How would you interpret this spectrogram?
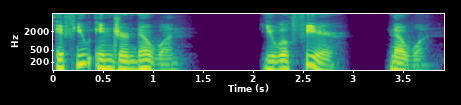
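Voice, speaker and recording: A man reading philosophical maxims aloud in a solemn audiobook style, with measured, deliberate phrasing. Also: on the low side, expressive, a little mellow, no room sound. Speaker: reader.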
